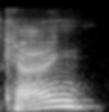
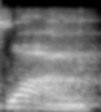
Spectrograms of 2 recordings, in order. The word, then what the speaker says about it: Kwang: What your name's pronounced Kang? Is it? Oh, it's Kwang. It's Kwang. I go by Kwang.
